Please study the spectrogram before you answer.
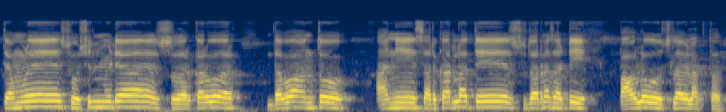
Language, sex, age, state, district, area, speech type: Marathi, male, 18-30, Maharashtra, Jalna, urban, spontaneous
